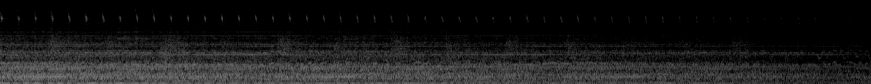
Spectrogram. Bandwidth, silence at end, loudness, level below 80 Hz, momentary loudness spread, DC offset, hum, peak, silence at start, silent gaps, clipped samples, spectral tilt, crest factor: 16.5 kHz; 0 s; -42 LUFS; -50 dBFS; 13 LU; 0.1%; none; -26 dBFS; 0 s; none; under 0.1%; -4.5 dB/octave; 16 dB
